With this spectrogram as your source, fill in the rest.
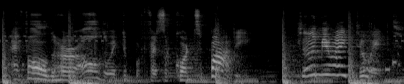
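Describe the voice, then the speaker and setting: Clear music plays in the background behind a put-on character voice delivered at a very fast pace. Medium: game stream. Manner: excitable, earnest.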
